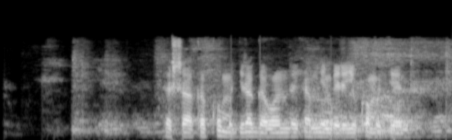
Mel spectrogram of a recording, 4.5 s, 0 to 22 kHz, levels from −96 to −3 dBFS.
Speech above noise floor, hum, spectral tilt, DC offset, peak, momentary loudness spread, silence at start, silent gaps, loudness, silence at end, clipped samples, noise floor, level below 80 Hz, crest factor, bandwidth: 36 dB; none; -4 dB/octave; under 0.1%; -2 dBFS; 22 LU; 0.7 s; none; -17 LUFS; 0 s; under 0.1%; -52 dBFS; -58 dBFS; 18 dB; 7.6 kHz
